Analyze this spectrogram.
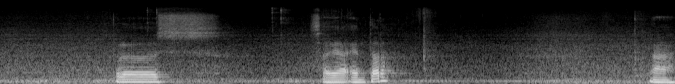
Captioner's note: clicking sound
